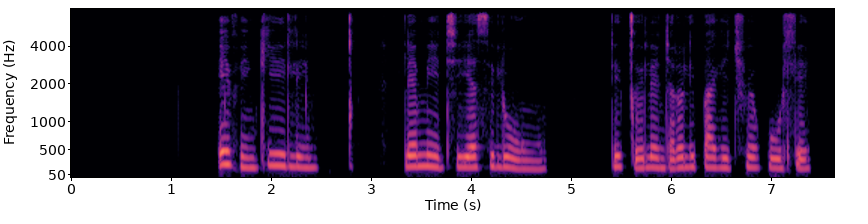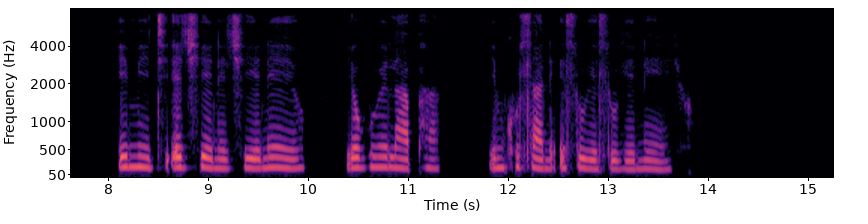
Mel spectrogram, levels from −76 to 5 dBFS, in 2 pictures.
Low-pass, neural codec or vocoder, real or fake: 7.2 kHz; none; real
